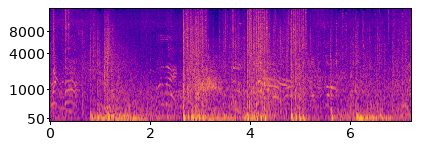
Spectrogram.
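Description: A rifle fires loud, rapid bursts of gunshots close by.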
